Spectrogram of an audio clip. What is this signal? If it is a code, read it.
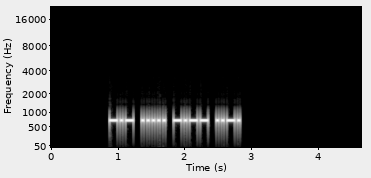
Morse code, heard as a keyed tone, about 30 wpm, 700 Hz. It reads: K5YF
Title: USA Call Signs - 4 Characters - Repeated 2x - 30wpm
